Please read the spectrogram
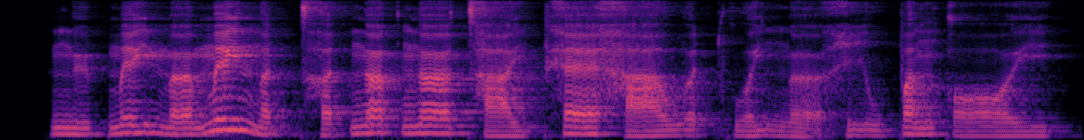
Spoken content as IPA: ŋ yː˨ p̚ m e˥ j m œː˧ m e˥ j n̪ ɐ˨˥ t̚ t̪ʰ ɐ˨˥ t̚ n̪ œː˥ k̚ n̪ œː˥ t̪ʰ aː˨ j pʰ ɛː˥ h aː˨˧ w ɵ˨ t̚ kʷ ɐ˨˧ j ŋ œː˨˩ h iː˧ w p ɐ˥ ŋ k ɔː˧ j

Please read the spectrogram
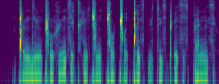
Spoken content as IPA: ǃ ø ŋ dʲ æ̃ ŋ ǁ ũ x y ŋ sʲ ɑ kʰ ẽ ǀ u ŋ ǀ o ǁ ɑ̃ ǃ ẽ sʲ ɠ y t y sʲ pʼ ẽ sʲ e sʲ p æ ŋ õ sʲ

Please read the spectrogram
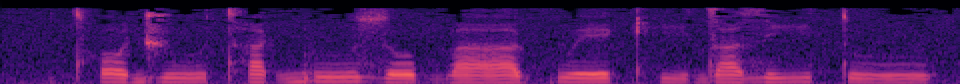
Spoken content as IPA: tʰ ɔ˨ d͡ʒ uː˨ tʰ a˨ ɡ͡b uː˦ z o˨ b aː˨ kʷ eː˦ kʰ i˨ d a˦ z iː˦ t uː˨

